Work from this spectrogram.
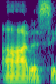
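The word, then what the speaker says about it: OHDSI: the Hades so Odyssey the pronunciation of hdsi is Odyssey and unfortunately we kind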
